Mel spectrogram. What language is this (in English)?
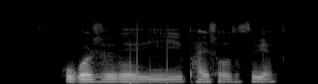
Chinese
